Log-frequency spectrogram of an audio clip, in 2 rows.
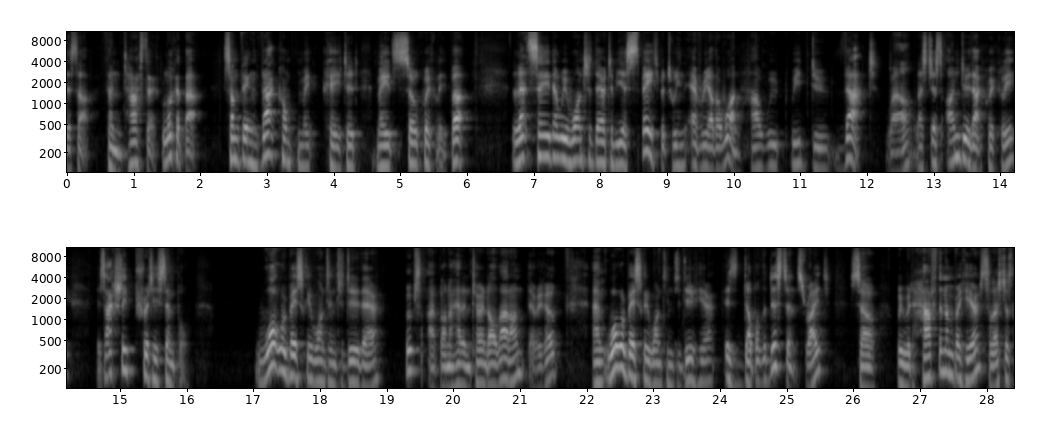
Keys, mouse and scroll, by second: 0.0 click, 0.8 middle click, 4.8 middle click, 11.1 middle click, 12.3 ctrl+z, 15.0 middle click, 17.2 click, 18.3 ctrl+z, 19.1 middle click, 20.3 click, 23.6 middle click, 27.0 click.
